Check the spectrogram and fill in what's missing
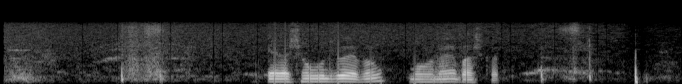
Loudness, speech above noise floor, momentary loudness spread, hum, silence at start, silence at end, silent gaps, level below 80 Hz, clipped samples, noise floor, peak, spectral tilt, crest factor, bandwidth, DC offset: -22 LUFS; 25 dB; 24 LU; none; 0.05 s; 0.45 s; none; -52 dBFS; under 0.1%; -44 dBFS; -2 dBFS; -6 dB/octave; 22 dB; 7.8 kHz; under 0.1%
